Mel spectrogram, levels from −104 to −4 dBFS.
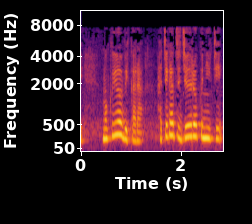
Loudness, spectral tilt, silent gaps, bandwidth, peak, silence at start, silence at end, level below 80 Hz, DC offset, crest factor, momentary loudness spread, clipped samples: -21 LUFS; -6.5 dB/octave; none; 8 kHz; -8 dBFS; 0 s; 0 s; -66 dBFS; under 0.1%; 14 dB; 14 LU; under 0.1%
